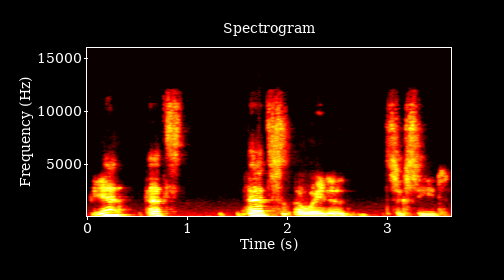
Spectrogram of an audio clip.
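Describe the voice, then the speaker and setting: A man's voice: mid-range voice, very animated, slow pace, slightly rough, rough recording. A man on a video call podcast, joking dryly and teasing the host. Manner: dry, teasing. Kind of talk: casual chat over video call.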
